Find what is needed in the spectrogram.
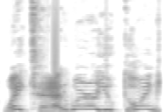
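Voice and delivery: alarmed call after him; exclaiming. Acted. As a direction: gerbil cries out as the boy passes again. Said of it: "she exclaimed".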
